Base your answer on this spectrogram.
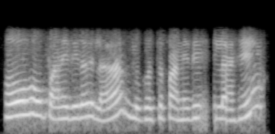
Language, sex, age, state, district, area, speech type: Marathi, female, 18-30, Maharashtra, Yavatmal, rural, conversation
